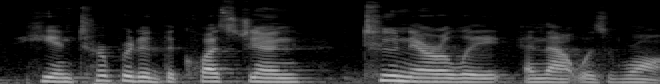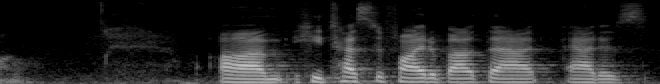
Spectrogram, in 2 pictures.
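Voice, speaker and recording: Low-voiced woman attorney with a cold. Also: darkish tone. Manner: formal, orderly, brisk. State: has a cold. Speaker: defense attorney. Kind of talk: legal argument.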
